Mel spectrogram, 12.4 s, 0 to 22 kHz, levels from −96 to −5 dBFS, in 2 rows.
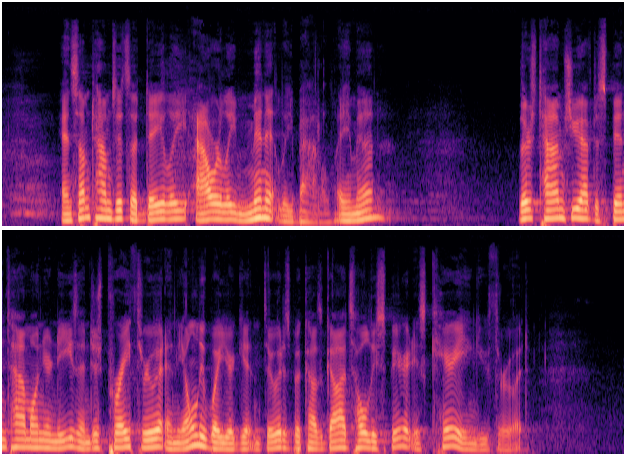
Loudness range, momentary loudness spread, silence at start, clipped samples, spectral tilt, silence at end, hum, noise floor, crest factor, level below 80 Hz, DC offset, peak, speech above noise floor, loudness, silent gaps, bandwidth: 4 LU; 10 LU; 0.15 s; under 0.1%; -8 dB/octave; 1.05 s; none; -65 dBFS; 18 dB; -44 dBFS; under 0.1%; -4 dBFS; 45 dB; -22 LUFS; none; 11.5 kHz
